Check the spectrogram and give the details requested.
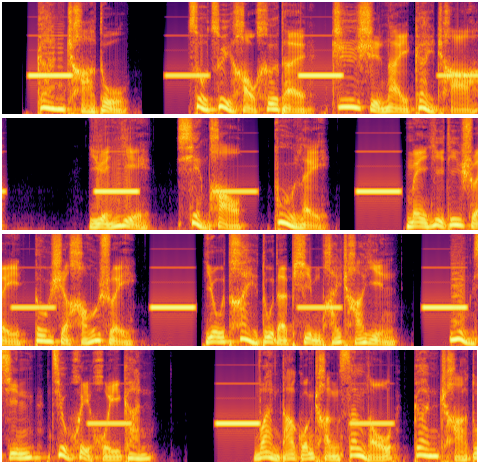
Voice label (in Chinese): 男, 品牌宣传 芝士奶盖茶宣传配音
